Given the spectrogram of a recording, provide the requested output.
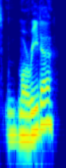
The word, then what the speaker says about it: Morita: It's Morita therapy.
